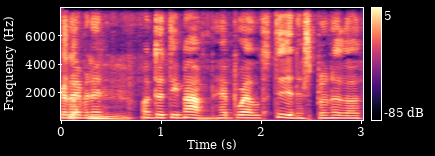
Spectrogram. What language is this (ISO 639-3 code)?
cym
